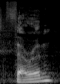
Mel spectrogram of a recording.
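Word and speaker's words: Theron: see was monster with Charlie's theren that R rhymes with Heron and came out to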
